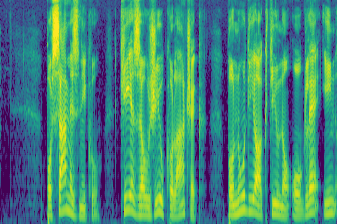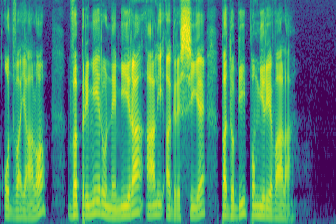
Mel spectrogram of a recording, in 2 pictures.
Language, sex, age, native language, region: Slovenian, male, 60+, Slovenian, Central Slovenia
